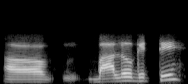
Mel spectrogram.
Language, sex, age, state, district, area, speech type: Maithili, male, 18-30, Bihar, Araria, urban, conversation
